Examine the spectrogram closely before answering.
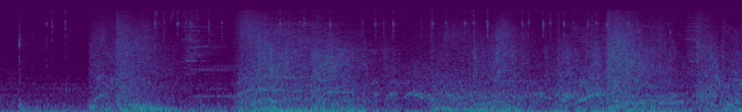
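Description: Video game combat effects clash and zap.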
